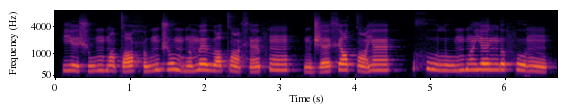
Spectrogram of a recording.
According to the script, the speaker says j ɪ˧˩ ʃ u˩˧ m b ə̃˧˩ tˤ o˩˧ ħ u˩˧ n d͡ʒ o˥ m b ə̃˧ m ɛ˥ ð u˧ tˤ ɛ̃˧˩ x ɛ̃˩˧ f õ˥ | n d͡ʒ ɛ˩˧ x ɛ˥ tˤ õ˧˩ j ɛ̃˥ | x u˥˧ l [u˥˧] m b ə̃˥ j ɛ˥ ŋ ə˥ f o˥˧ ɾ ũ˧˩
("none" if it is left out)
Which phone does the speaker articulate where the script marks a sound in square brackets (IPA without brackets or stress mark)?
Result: u˧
